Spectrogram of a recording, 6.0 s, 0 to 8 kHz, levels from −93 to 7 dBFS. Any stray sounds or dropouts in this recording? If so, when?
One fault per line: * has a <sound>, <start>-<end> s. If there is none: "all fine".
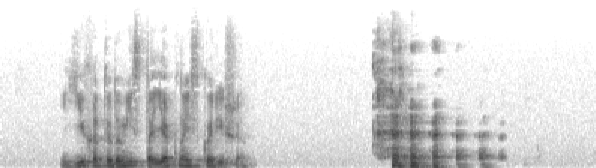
* has a laugh, 3.7-5.1 s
